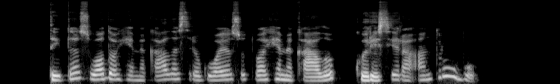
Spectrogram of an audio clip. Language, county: Lithuanian, Kaunas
